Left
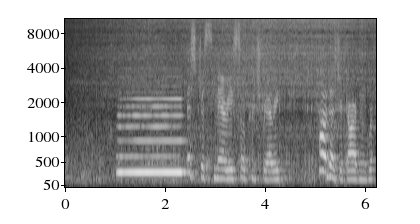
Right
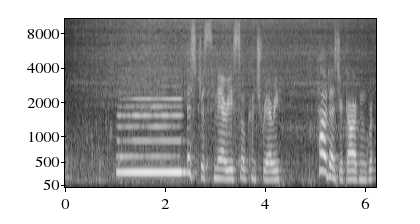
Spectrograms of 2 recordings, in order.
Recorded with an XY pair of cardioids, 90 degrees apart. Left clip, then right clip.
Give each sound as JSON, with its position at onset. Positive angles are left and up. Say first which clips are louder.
{"t": 1.0, "sound": "a flute", "louder": "right 4 dB", "azimuth_deg": -50, "distance_m": 1.6}
{"t": 2.4, "sound": "a woman speaking", "louder": "right 6 dB", "azimuth_deg": -55, "distance_m": 0.8}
